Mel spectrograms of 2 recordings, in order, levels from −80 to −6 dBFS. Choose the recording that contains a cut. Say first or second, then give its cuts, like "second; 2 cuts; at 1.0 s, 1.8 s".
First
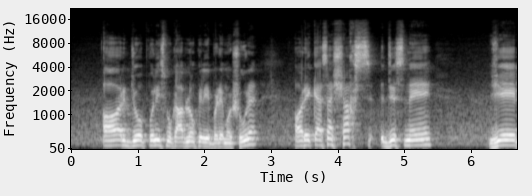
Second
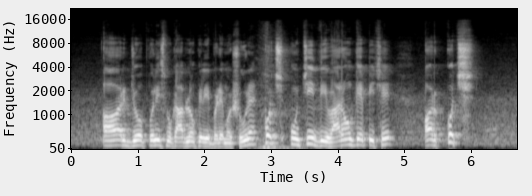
second; 1 cut; at 2.8 s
